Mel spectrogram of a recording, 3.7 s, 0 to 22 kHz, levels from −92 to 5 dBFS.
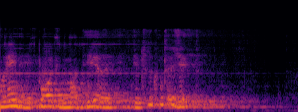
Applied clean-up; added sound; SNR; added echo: neural separator model SepFormer DNS4.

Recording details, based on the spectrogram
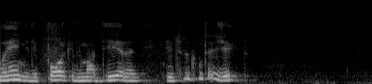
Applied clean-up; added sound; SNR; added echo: none; none; none; none.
